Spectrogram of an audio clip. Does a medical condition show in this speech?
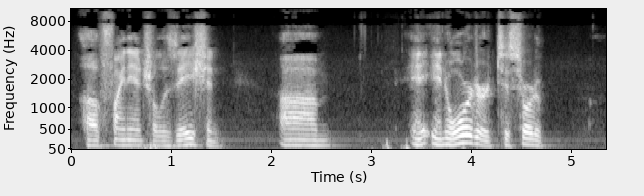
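No.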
